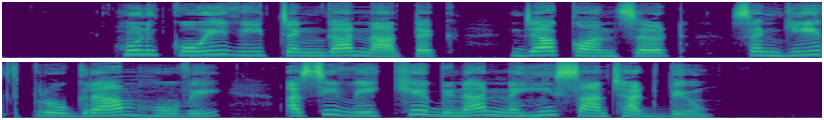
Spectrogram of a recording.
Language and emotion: Punjabi, neutral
